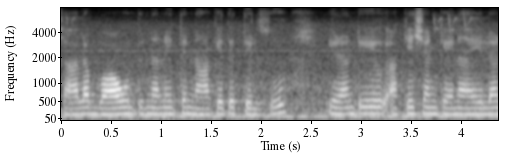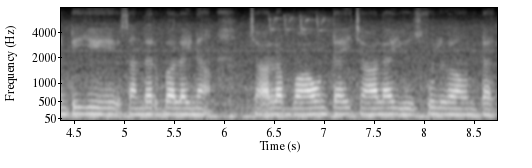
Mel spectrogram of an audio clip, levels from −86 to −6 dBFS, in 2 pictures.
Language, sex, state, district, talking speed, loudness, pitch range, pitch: Telugu, female, Andhra Pradesh, Guntur, 110 wpm, -19 LUFS, 155-170 Hz, 165 Hz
